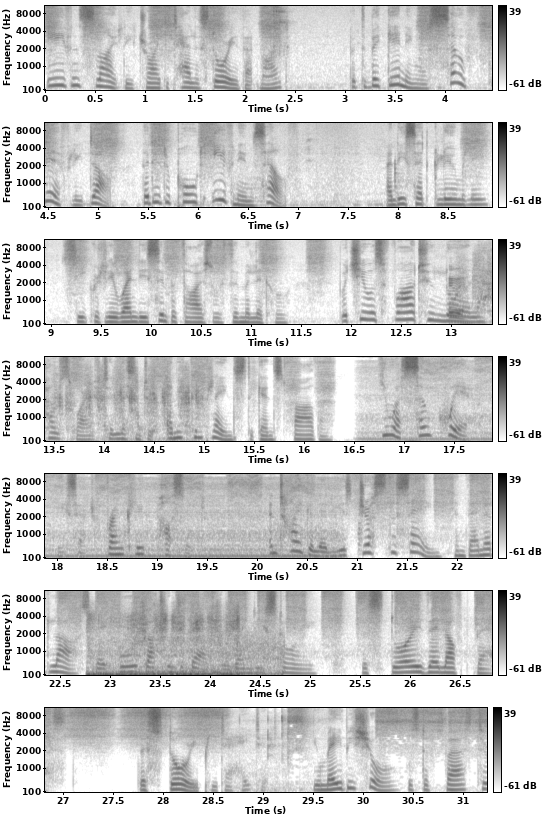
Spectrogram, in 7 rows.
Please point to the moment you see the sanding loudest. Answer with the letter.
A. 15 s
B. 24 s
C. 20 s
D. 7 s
B.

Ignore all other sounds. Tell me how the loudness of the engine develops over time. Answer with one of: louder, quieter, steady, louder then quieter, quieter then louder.
louder.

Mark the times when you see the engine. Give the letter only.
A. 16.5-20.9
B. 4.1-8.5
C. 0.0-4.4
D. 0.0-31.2
A.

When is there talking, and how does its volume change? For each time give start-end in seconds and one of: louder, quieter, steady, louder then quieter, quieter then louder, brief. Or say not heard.
0.0-31.2 steady.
